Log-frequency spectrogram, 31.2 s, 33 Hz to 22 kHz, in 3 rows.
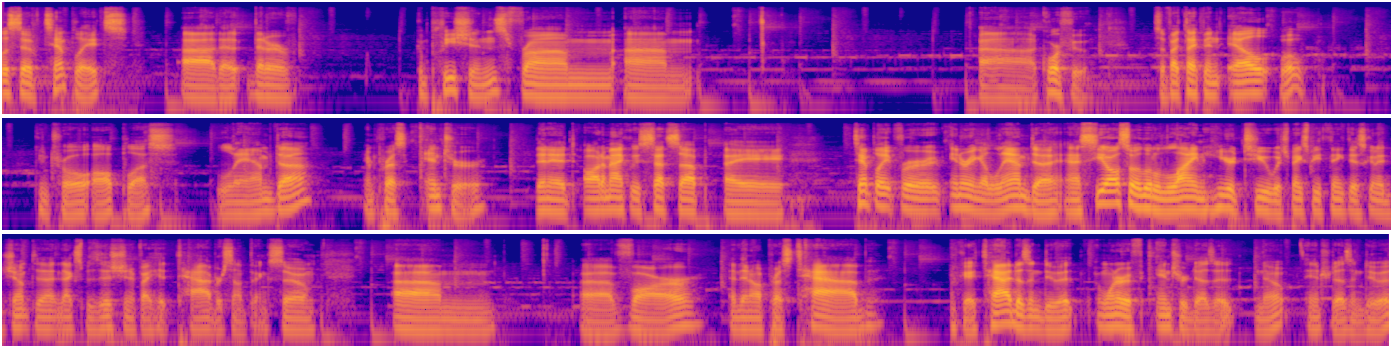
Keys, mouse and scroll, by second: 1.1 Down, 2.0 Up, 8.3 alt++, 9.1 l, 9.9 i, 11.7-12.5 typing, 13.5 Return, 25.1-26.1 typing, 26.8 Tab, 27.9 Tab, 29.4 Return, 30.2-31.2 typing.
